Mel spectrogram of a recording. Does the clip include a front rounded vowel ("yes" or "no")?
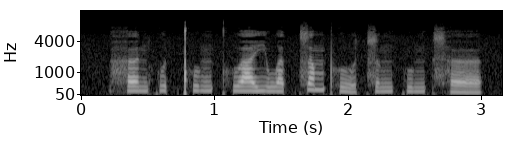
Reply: yes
